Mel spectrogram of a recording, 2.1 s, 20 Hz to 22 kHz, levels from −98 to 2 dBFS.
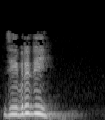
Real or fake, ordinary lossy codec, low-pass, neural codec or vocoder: real; MP3, 32 kbps; 7.2 kHz; none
